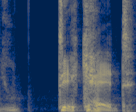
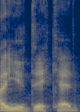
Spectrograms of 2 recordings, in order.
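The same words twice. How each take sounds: First: It is said with venom. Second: It is said playfully, without venom.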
